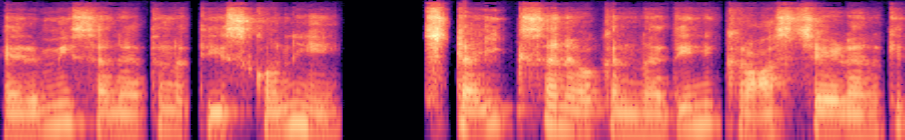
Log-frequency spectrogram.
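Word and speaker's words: Styx: సో, అలానే ఆ వైతరణి నదికి సిమిలర్‌గానే స్టైక్స్ అనే ఒక నది దీన్ని స్టిక్స్ అని అంటారు ఇంగ్లీష్‌లో. బట్ గ్రీక్ ఉచ్చారణలో స్టైక్స్ అని ఉంది.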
